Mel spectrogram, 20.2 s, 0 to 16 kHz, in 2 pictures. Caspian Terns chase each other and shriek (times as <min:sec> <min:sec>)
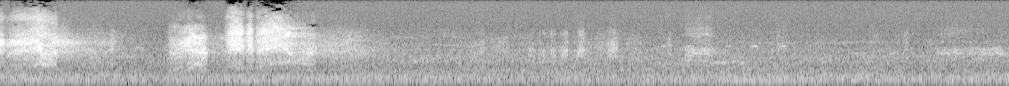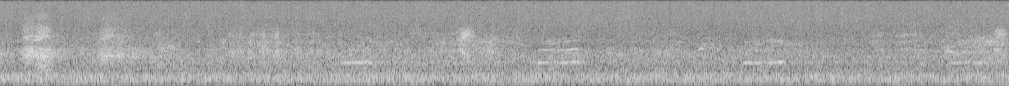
0:00.0 0:03.8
